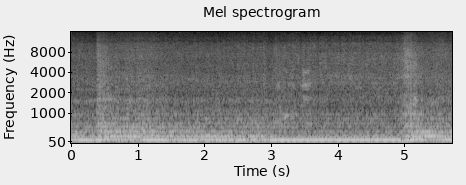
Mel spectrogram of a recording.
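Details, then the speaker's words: Supercharged Formula Drift ProSpec drift car: a constant low drone at idle that follows two quick throttle blips. It occurs in neutral but not with the clutch in, so the transmission is suspected, not confirmed. "Well, I have more sets of tires, but I'm going to call it my trans is making noise."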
